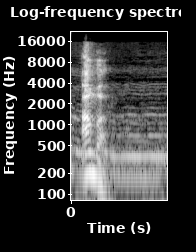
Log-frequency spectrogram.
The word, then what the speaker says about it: Amr: है ल है अमर लिखा होता है उमरू लेकिन उसका मतलब वा जो है व साइलेंट होता है और वा का मतलब यह है कि आपने इसे पेश की बजाय जबर से पढ़ना है उमर की बज पढ़ना है अमर तो हजरत अमर बिन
